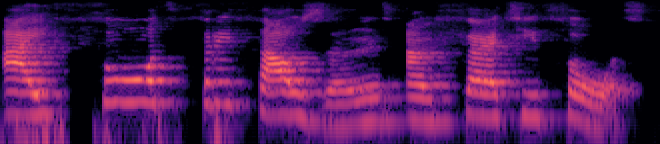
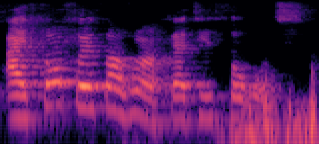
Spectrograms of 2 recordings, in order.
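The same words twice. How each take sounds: First: The sentence is said slowly and carefully. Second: The sentence is said quickly and smoothly. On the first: "Take it slowly first" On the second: "you increase your speed"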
